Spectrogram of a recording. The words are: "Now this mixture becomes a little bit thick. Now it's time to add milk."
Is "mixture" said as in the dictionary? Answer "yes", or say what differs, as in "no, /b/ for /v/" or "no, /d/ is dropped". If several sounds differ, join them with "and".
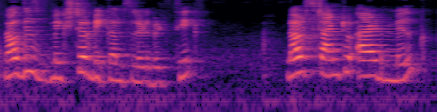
yes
